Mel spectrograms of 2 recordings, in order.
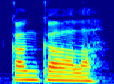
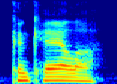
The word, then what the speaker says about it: Kankaala: And also Laura Kankaala. That's how you pronounce it in Finnish. And in English, we're going to say Laura Kankaala.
